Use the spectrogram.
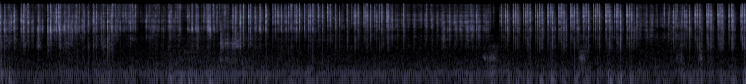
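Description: Long nails tap and scratch a small, solid, clear ice cube held in the fingers. The result is a fast, uneven stream of sharp, bright clicks and crisp scratches, each dying away almost at once. Faint soft rustles sit beneath them.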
